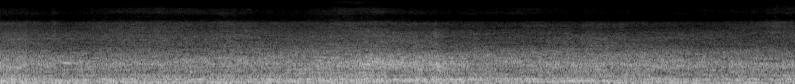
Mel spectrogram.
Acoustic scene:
street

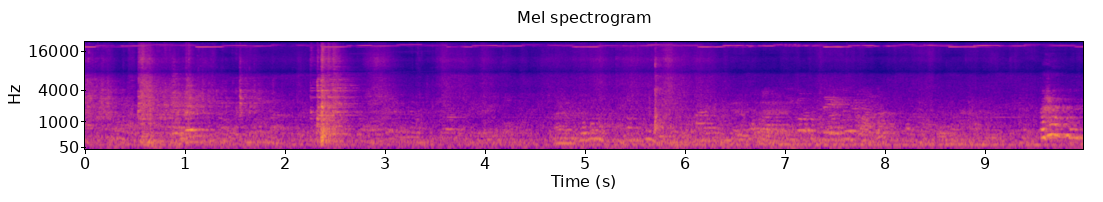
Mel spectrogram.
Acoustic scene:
cafe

